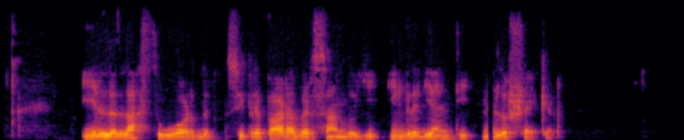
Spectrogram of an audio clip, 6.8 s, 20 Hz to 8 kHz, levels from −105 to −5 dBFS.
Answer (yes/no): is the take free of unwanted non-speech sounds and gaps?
no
